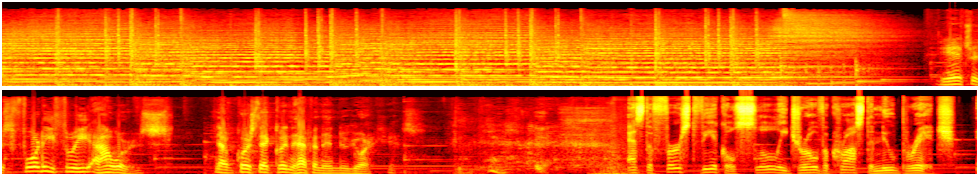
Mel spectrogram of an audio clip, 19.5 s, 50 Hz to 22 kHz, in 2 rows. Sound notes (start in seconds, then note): 14.2 laughter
